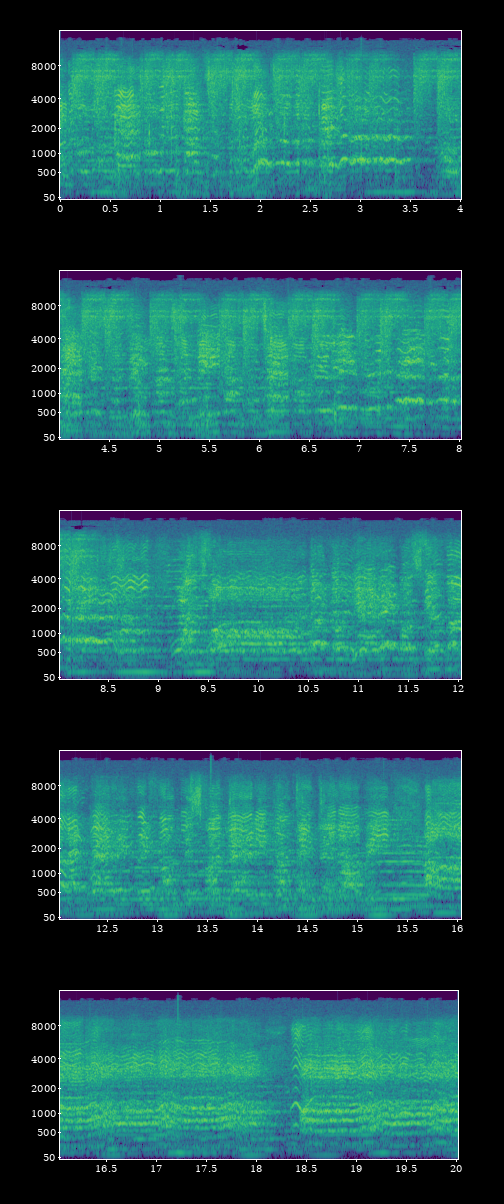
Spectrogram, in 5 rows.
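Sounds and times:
mixed chorus singing: 0:00.0 - 0:20.0.

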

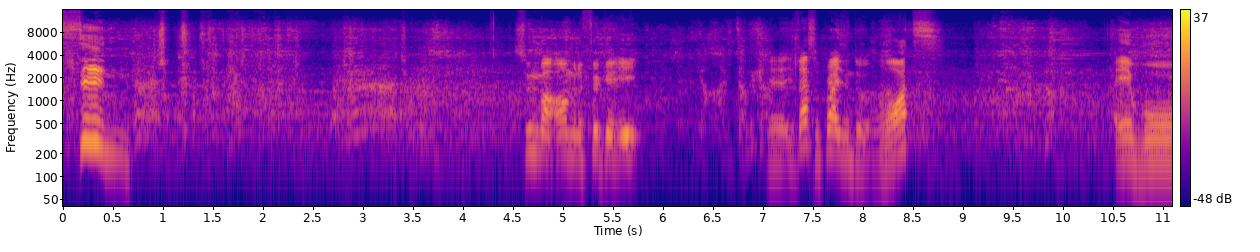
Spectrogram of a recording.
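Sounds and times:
quiet music and effects: 0:00.0 - 0:11.0.

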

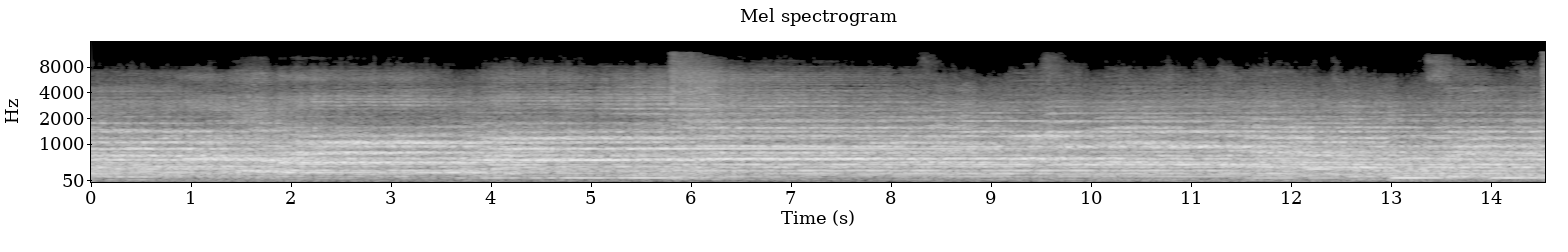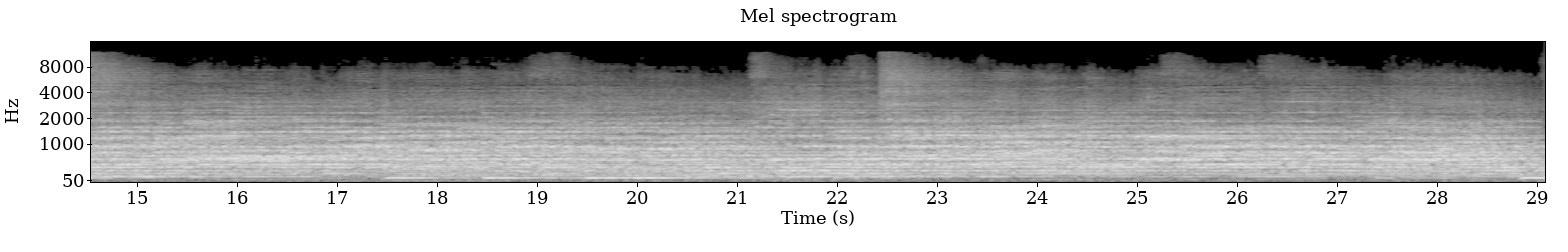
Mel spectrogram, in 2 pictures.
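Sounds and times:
choir singing sacred music: 0:00.0 - 0:29.0.

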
